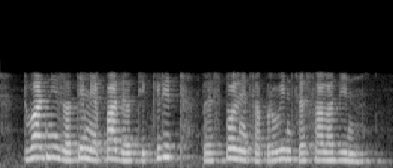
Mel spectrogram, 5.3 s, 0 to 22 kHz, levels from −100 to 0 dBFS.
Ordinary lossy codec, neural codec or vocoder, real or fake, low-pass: none; none; real; 3.6 kHz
